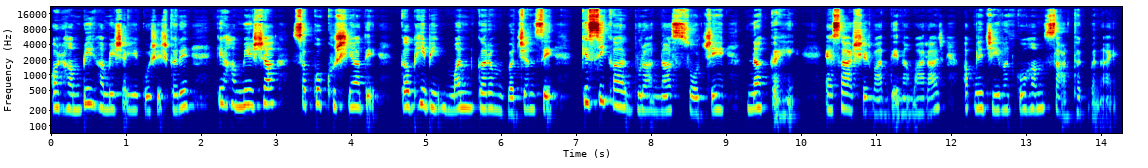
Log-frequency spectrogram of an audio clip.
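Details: Adult woman speaking Hindi; normal speech.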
